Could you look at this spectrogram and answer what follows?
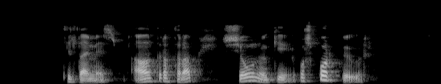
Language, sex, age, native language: Icelandic, male, 20-29, Icelandic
